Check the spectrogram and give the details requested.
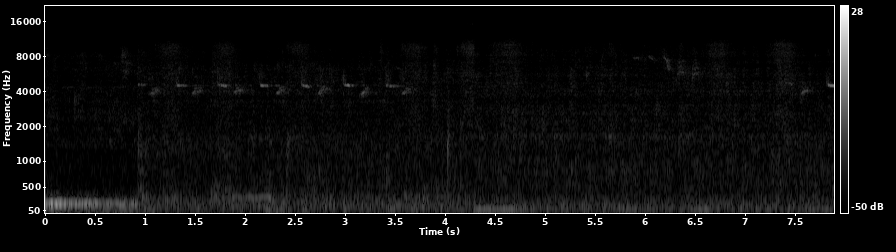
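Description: A small bird chirping, a quick run of short high chirps at about four a second, over faint outdoor background noise. A low rushing noise stops about a second in.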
